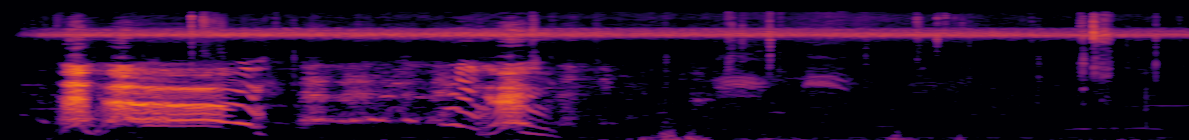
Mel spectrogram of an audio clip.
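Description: A dog gives a run of loud, rough barks, some sliding up and down in pitch.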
